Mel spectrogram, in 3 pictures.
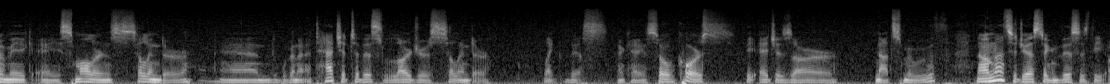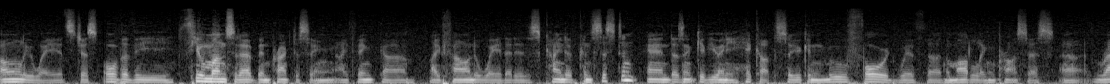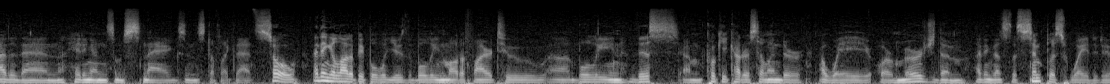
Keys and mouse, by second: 0.5 s, 2.0-2.8 drag, 4.6-5.3 middle drag, 6.1 z, 15.9-21.2 middle drag, 21.2-22.1 drag, 22.6 click, 23.5-25.2 middle drag, 25.2-28.7 drag, 28.7-30.3 middle drag, 30.3 click, 30.8-31.7 middle drag.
